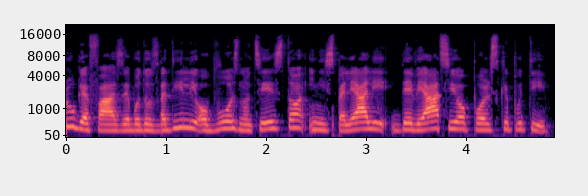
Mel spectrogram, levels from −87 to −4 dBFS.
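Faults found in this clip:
Compressed frames skipped at 0.94 s, 2.45–2.49 s and 3.70–3.75 s; decoder drops damaged or missing frames, jumping ahead roughly 50–70 ms. Audible jump at each join.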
